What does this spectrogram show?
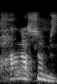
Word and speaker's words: opossum: mating thought were just possums the O is silent you know you're both are saying O possum and I'm like what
